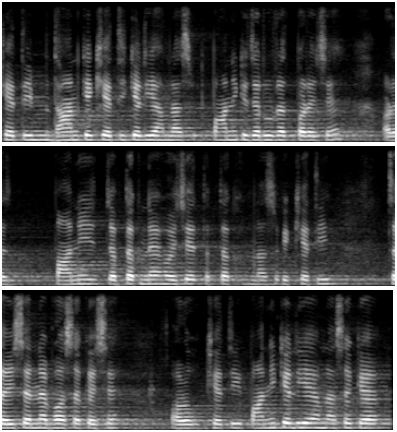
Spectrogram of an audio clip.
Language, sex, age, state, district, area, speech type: Maithili, female, 60+, Bihar, Purnia, rural, spontaneous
